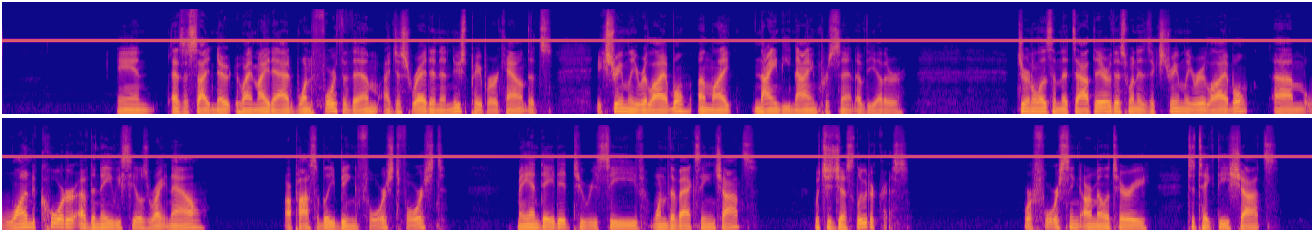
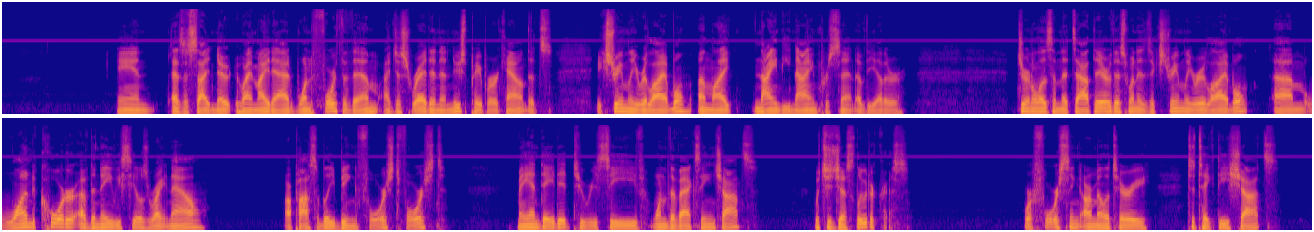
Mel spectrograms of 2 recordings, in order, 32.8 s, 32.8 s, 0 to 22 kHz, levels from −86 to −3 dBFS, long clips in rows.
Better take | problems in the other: second | high-pitched whine; loud; throughout; 5.5 kHz, 6 dB below the speech; faint in the second

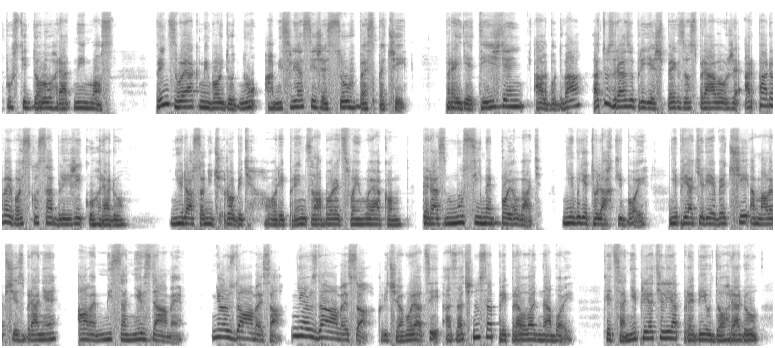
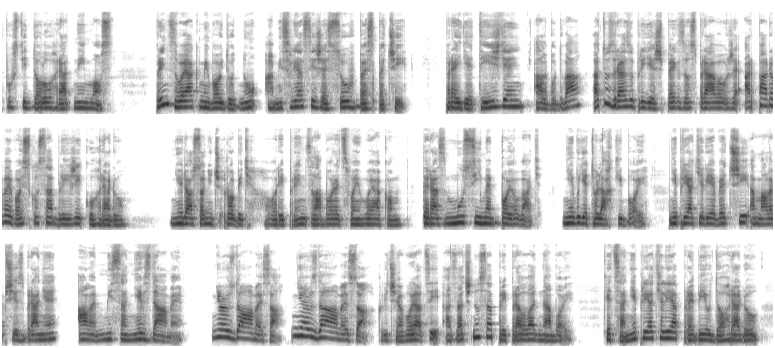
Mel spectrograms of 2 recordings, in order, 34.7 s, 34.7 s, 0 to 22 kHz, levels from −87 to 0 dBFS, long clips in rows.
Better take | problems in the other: second | distortion; slight; 10 dB below the speech

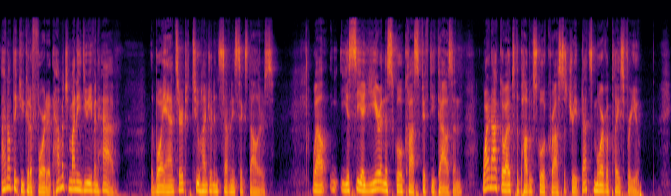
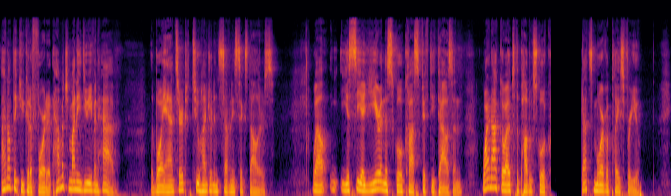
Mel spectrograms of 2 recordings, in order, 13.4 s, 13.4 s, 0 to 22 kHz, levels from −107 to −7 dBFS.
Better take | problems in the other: first | audio cutting out; at 11 s for 0.5 s

